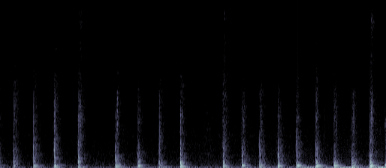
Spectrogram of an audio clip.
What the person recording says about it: you just tap it and you're looking for like a hollow Hollow sound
